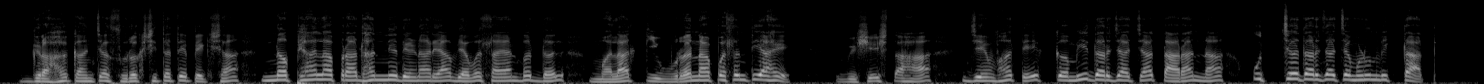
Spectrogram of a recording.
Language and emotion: Marathi, disgusted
